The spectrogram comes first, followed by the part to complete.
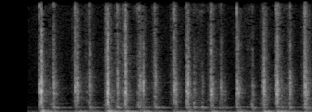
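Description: Computer-keyboard typing sound effect: a rapid, uneven run of keystroke clicks, several a second, beginning a moment in.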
